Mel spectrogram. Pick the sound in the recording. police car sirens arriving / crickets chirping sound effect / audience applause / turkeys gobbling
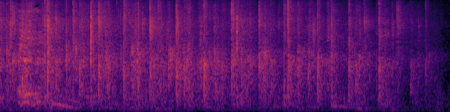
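audience applause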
